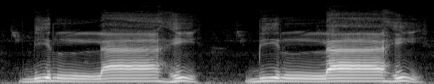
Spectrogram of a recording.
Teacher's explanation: Maka karena sebelum huruf atau lafdzu jalalah ini adalah kasrah, maka bunyi lafdzu jalalahnya, bunyi lam dalam lafdzu jalalah ini adalah tipis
